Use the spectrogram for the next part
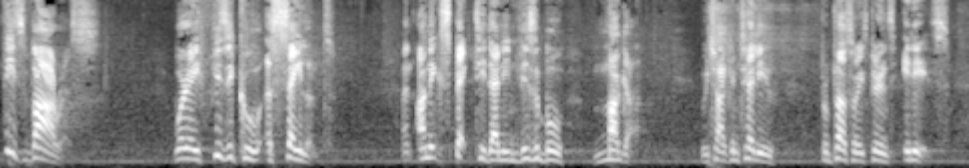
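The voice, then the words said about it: Distinctive accent. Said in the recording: “the accent is absolutely priceless”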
